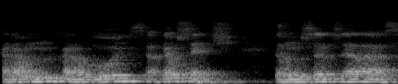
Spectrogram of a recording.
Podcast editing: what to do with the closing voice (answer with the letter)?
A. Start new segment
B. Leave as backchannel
B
